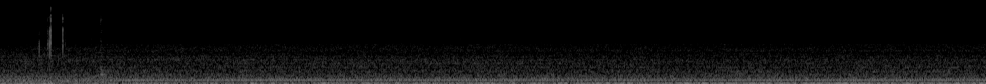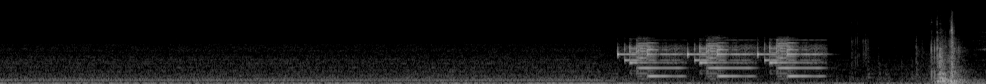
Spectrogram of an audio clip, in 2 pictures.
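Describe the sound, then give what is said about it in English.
A Talking Microwave Oven 2 defrosting ice cream gives off a faint, steady low hum, then stops with a few short bright beeps signalling it is done. “Okay, so that means that it's finished, and it gave that little ding sound to tell you that it's done. Okay, well, that'll wrap it up for this demonstration of the Talking Microwave Oven 2.”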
